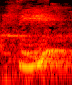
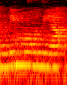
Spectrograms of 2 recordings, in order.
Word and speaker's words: pneumonia: I am writing here Pneumonia. Here in this word, P is silent. So, we have to speak out that word pneumonia, spell that word pneumonia.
